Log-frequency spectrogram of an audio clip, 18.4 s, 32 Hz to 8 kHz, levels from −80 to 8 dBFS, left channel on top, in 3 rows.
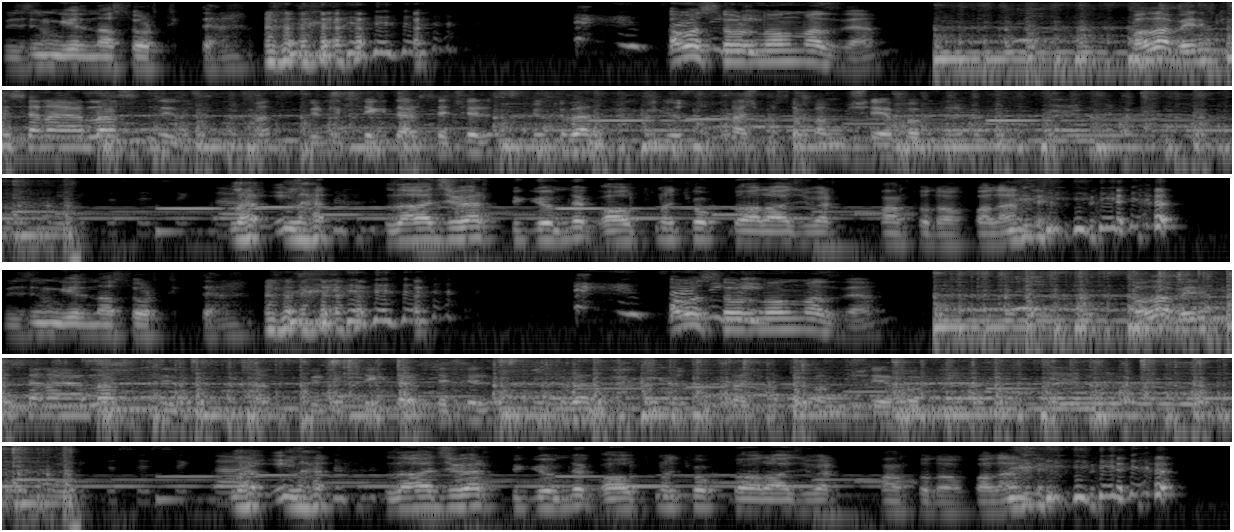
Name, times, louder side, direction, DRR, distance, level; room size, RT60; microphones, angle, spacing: voice 1, 0.0-1.7 3.3-4.4 5.6-11.0 13.4-13.9 14.2-17.6 18.1-18.2, left 2 dB, 30° left, 0.7 m, -31 dB
voice 2, 1.4-2.3 2.9-4.1 11.4-12.7 13.4-13.8 14.1-14.2 17.3-18.1, right 2 dB, 20° right, 0.4 m, -38 dB
Human voice, 4.7-12.6, right 3 dB, 75° right, 1.0 m, -33 dB
sound 1, 8.9-16.9, left 2 dB, 60° left, 1.0 m, -39 dB
5.1 x 2.3 x 3.8 m
head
